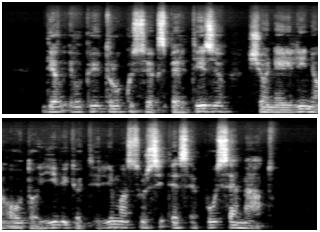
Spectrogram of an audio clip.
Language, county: Lithuanian, Panevėžys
